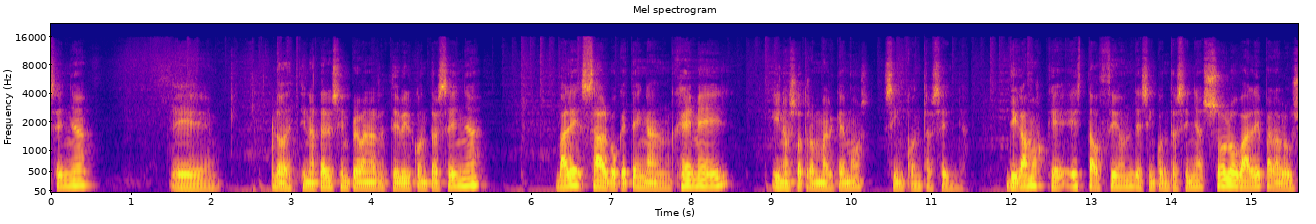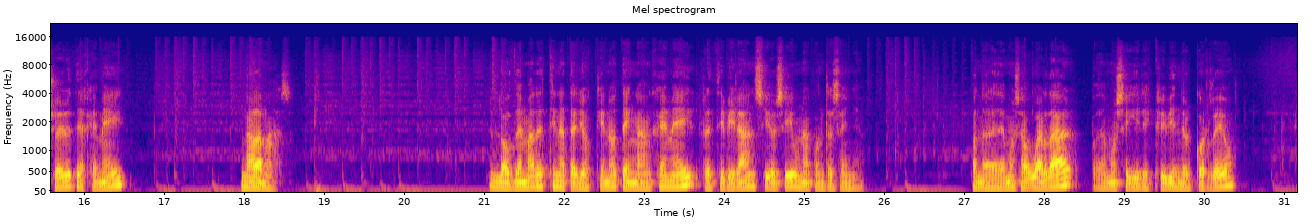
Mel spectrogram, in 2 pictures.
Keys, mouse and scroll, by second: 5.4 click, 9.7 click, 27.6 click.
